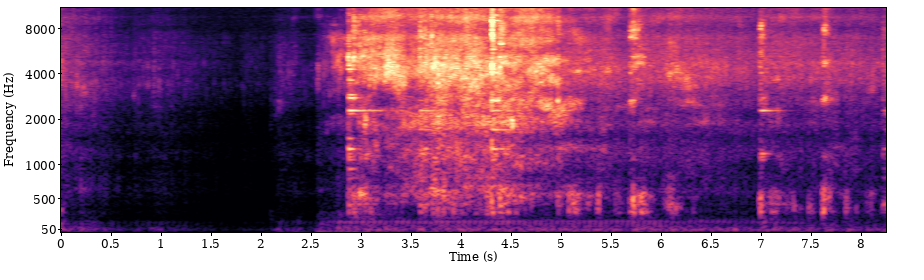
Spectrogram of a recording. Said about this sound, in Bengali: পটলগুলো আমার মোটামুটি ভাজা হয়ে এসেছে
